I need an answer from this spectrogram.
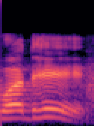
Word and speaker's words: বধে: চামুণ্ড চণ্ডমুণ্ড বিনাশিনী, এখানে বগুলা অন্তস্থ ব কিন্তু ওয়া হিসেবে উচ্চারণ করবেন, বগুলোকে ওয়া হিসেবে উচ্চারণ করবেন। তাহলে ওধে ওধে দেবী চণ্ডমুণ্ড বিনাশিনী রূপম দেহি জয়ম দেহি যশো দেহি দ্বিষো জহি।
